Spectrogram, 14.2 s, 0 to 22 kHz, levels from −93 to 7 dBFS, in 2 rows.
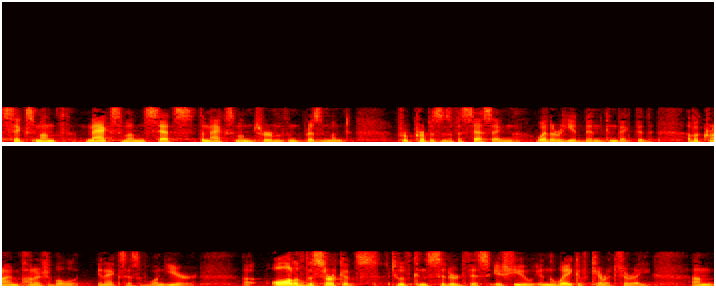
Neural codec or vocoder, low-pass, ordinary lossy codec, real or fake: none; 5.4 kHz; MP3, 48 kbps; real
